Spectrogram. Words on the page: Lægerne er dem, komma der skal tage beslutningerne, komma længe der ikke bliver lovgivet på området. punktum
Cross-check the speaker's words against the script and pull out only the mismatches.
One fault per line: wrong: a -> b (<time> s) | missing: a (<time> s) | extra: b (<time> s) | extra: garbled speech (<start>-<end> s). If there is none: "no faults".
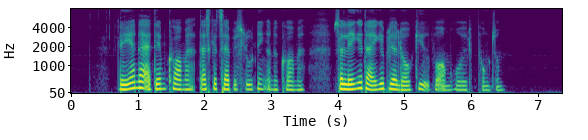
extra: så (3.9 s)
